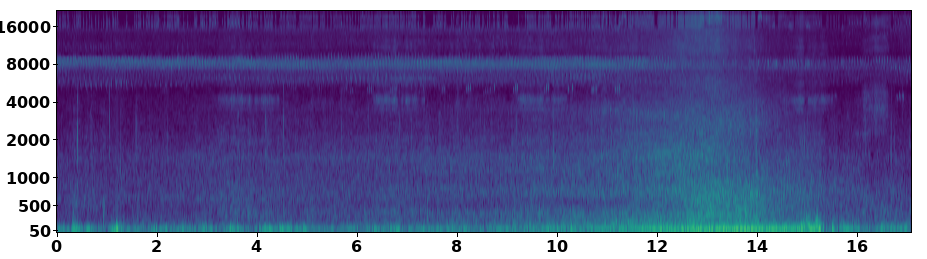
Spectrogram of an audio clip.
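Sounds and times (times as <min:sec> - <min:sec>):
insects trilling: 0:00.0 - 0:17.0
low rumble: 0:12.5 - 0:16.9.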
